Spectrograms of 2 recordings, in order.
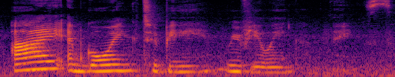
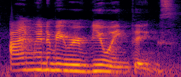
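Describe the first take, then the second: First: The line is delivered in a gentler tone. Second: The line is delivered in an aggressive tone. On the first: The speaker calls it right. "Was that nicer?" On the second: The speaker calls it wrong. "That sounds aggressive"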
